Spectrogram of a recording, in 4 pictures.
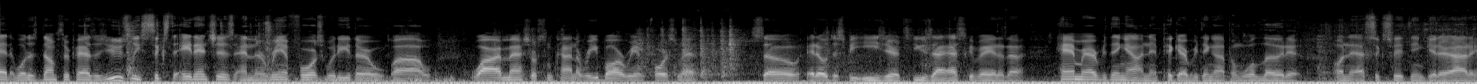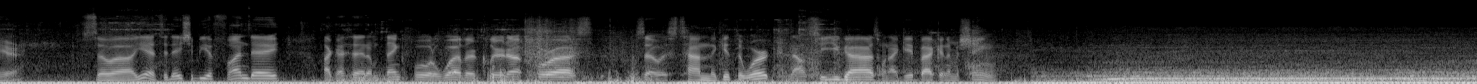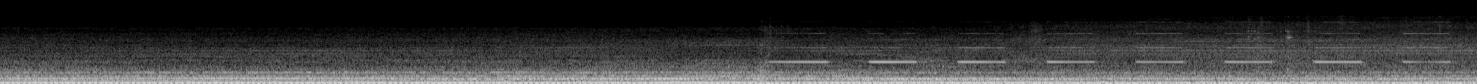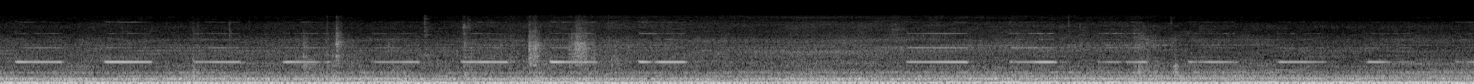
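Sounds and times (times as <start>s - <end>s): excavator diesel engine running: 0.0s - 59.0s
warning alarm beeping: 37.2s - 51.3s, 53.4s - 59.0s.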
